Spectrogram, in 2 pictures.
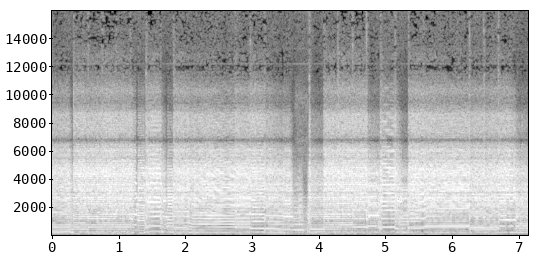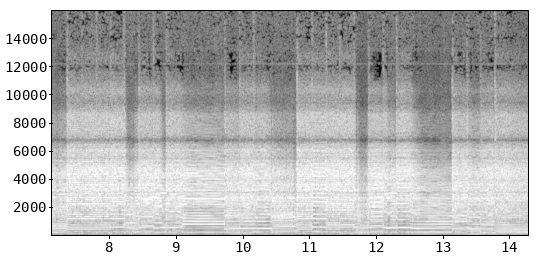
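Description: Electric guitar chords tapped out as chimey, bell-like harmonics, struck in a steady repeating rhythm with a bright shimmering ring and slight distortion, loud and continuous with no voices.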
